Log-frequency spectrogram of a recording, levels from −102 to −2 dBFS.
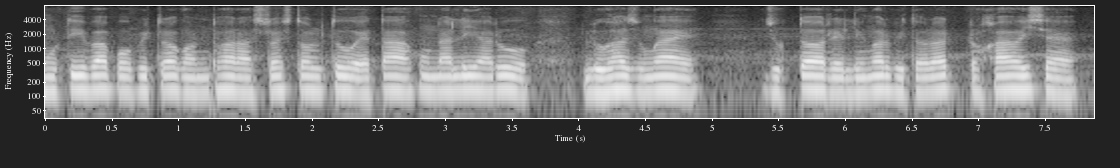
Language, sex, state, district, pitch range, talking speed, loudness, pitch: Assamese, male, Assam, Kamrup Metropolitan, 125-135 Hz, 100 wpm, -16 LUFS, 130 Hz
